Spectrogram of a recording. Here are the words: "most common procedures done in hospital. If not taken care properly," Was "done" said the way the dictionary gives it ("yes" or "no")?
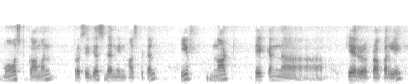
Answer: yes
